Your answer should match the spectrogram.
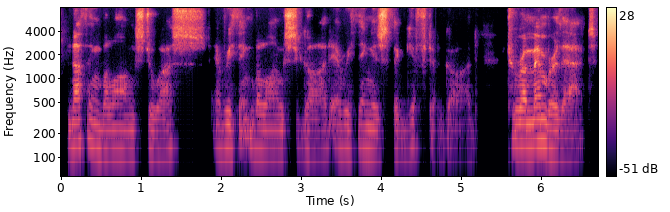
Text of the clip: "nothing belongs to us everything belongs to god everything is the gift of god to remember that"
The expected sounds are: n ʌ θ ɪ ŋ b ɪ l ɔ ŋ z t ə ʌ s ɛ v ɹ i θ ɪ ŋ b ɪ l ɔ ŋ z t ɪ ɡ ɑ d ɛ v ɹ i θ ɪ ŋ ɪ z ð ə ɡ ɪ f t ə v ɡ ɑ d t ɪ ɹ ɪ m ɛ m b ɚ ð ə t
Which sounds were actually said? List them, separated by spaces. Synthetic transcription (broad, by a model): n ʌ θ ɪ ŋ b ɪ l ɔ ŋ z t ə ʌ s ɛ v ɹ i θ ɪ ŋ b ɪ l ɔ ŋ z t ɪ ɡ ɑ d ɛ v ɹ i θ ɪ ŋ ɪ z ð ə ɡ ɪ f t ə v ɡ ɑ d t ɪ ɹ ɪ m ɛ m b ɚ ð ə t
